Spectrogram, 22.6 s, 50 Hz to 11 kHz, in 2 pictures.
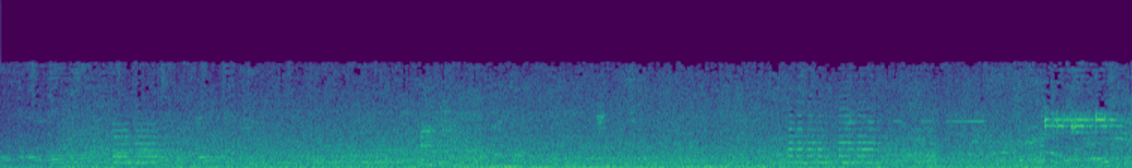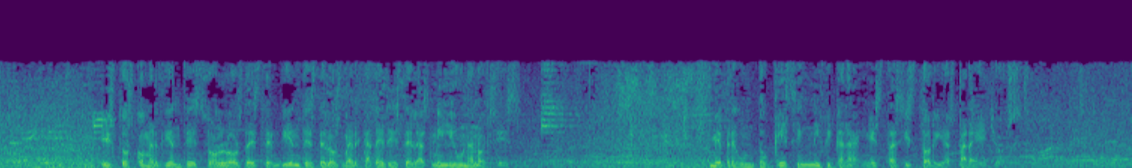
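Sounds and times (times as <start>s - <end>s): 
dense city traffic engines rumbling in Cairo: 0.0s - 22.6s
car horns honking in Cairo traffic: 0.8s - 2.0s, 4.1s - 5.0s, 5.9s - 6.3s, 7.8s - 12.6s, 16.7s - 17.1s
speech: 12.4s - 16.9s, 18.4s - 21.7s.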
